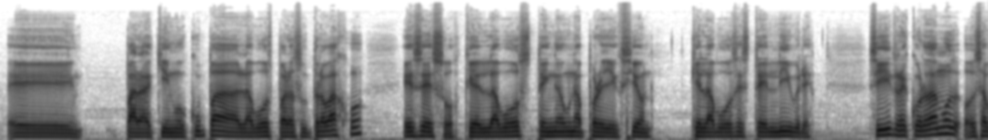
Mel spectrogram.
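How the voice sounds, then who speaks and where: A voice teacher and singer explains technique in a podcast interview, teaching as he talks and often checking in with "¿no?" and "¿sí?". His voice is medium-pitched, a little mellow, and smooth, with no room sound.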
